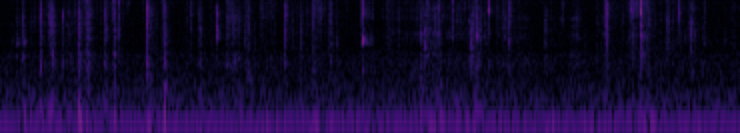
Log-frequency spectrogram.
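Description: A metal blade cuts crumbly pieces off a solid, beige, flaky soap chunk that is partly coated in glitter. The cutting makes dense, crisp crackling and scratching with many sharp bright ticks over a steady low rumble. The level stays fairly even throughout.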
